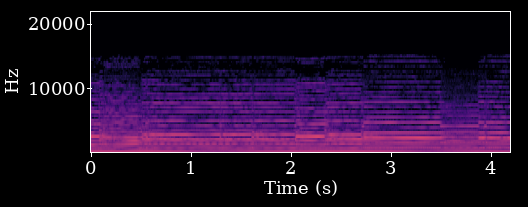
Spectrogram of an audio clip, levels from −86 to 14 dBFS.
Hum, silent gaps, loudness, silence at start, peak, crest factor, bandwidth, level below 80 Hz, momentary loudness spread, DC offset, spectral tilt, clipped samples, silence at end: 50 Hz at -60 dBFS; none; -32 LUFS; 0 s; -22 dBFS; 12 dB; 15.5 kHz; -68 dBFS; 5 LU; under 0.1%; -2 dB/octave; under 0.1%; 0 s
